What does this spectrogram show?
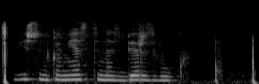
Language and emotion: Russian, neutral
